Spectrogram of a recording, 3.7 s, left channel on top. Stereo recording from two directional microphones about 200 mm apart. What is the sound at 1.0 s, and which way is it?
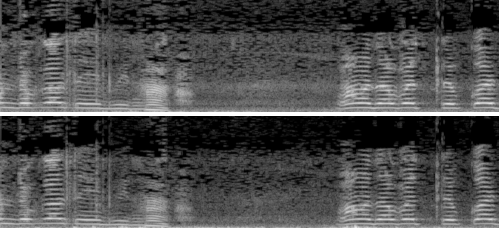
Speech, 5° left (ahead or behind).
